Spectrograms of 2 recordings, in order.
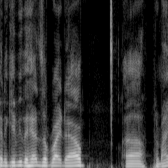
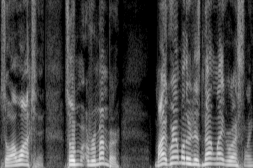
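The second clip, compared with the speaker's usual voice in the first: usual speaking voice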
